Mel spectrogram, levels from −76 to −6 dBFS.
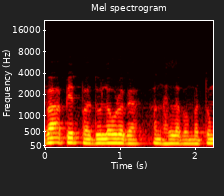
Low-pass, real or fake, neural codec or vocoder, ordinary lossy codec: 7.2 kHz; real; none; none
